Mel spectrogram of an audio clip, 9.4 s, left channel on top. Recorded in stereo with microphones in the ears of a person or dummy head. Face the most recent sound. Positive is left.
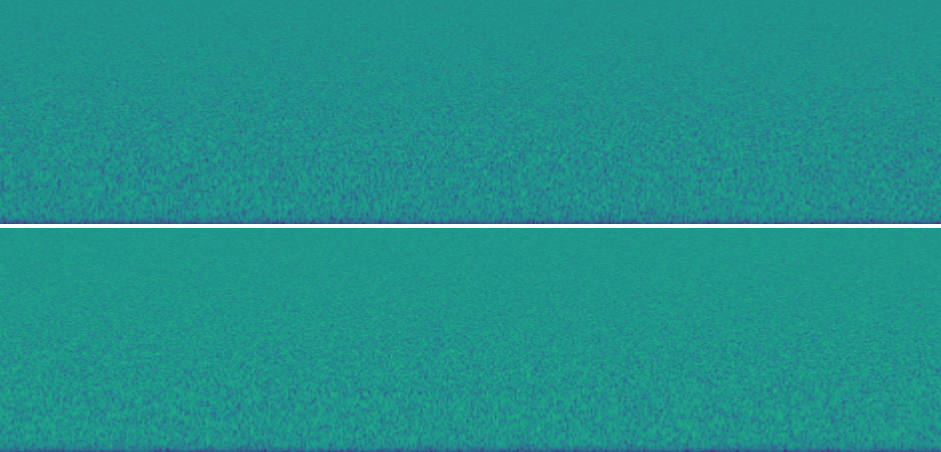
No sound to turn to.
